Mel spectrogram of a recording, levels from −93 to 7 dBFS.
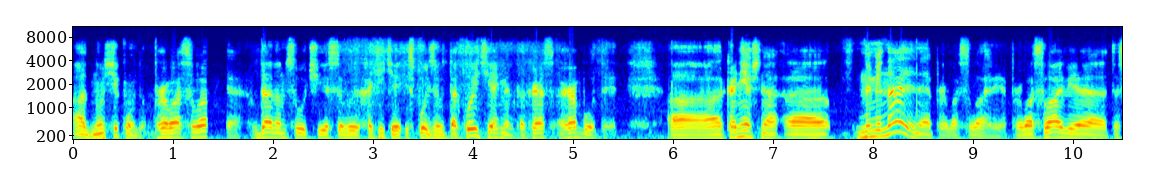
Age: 30-49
